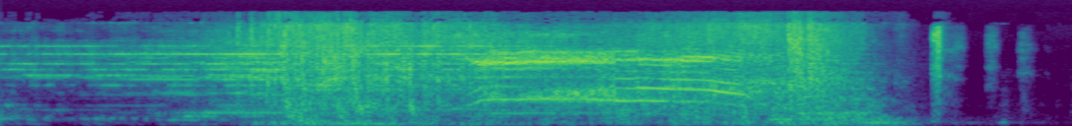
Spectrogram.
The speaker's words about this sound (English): The scream reminded me of Tom Cruise in the Mummy movie when the plane is about to go down.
